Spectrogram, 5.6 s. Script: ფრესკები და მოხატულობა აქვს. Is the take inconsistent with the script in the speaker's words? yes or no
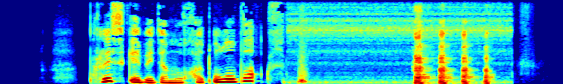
no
